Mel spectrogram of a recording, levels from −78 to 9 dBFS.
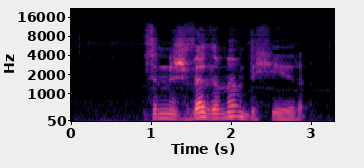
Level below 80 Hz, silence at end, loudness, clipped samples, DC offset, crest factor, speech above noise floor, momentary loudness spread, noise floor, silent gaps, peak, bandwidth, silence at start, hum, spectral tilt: -60 dBFS; 0.4 s; -22 LUFS; under 0.1%; under 0.1%; 22 dB; 35 dB; 18 LU; -58 dBFS; none; -4 dBFS; 14 kHz; 0.9 s; none; -4 dB/octave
